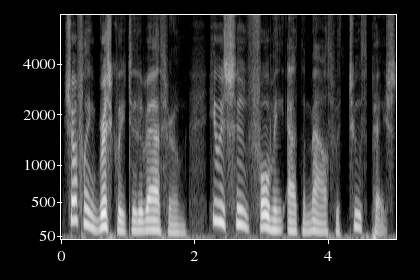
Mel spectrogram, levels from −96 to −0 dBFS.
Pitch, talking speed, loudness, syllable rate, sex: 140 Hz, 180 wpm, -19 LUFS, 4.4 syllables/s, male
